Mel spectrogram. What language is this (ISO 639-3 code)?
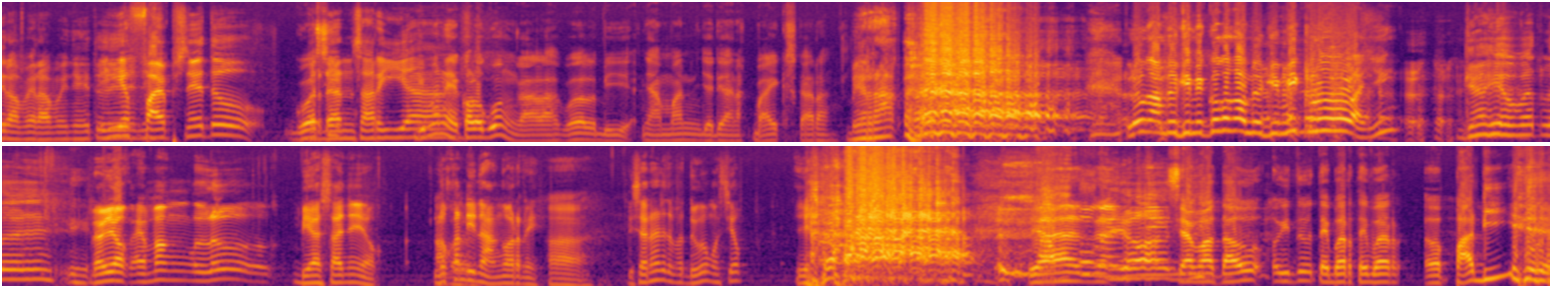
ind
